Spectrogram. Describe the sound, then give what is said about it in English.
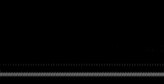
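A steady electronic ring tone on a telephone line holds one unbroken pitch with a buzzy, harmonic edge. It is moderately loud, and there is no talking. “It's ringing.”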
